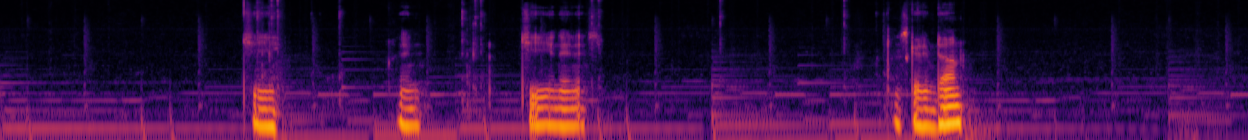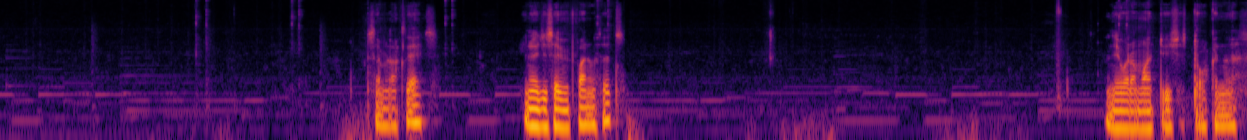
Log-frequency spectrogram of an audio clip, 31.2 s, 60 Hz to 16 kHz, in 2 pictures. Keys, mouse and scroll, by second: 3.3 click, 3.8 g, 4.2 middle click, 5.9 click, 7.3 click, 8.9 click, 10.9 5, 18.0 click, 19.1 click, 21.1 click, 24.4 click, 29.5 click.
